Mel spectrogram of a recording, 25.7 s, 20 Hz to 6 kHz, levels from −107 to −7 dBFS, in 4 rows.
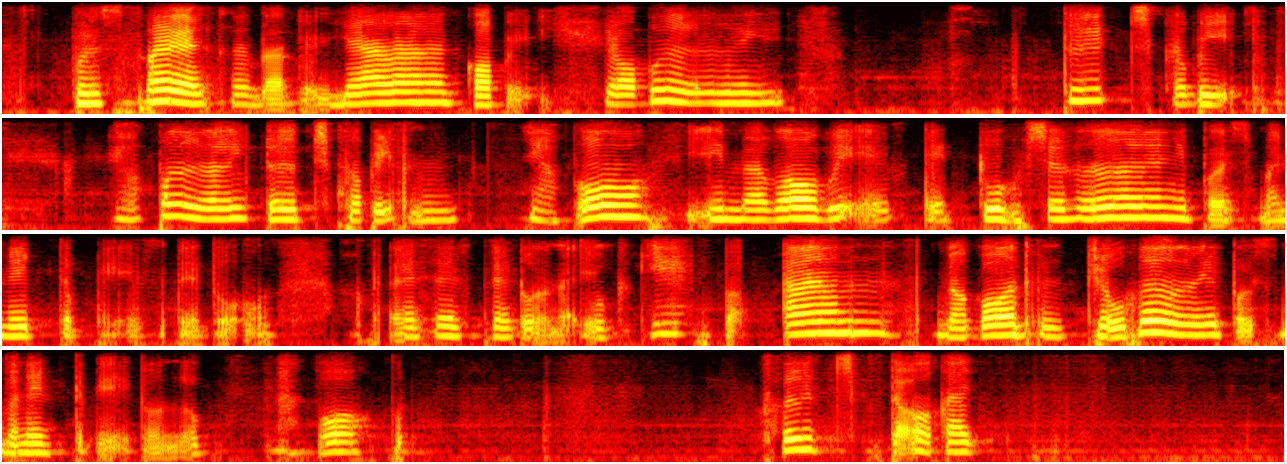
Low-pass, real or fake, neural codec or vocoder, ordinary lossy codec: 5.4 kHz; fake; codec, 16 kHz in and 24 kHz out, 0.6 kbps, FireRedTTS-2 codec; Opus, 24 kbps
